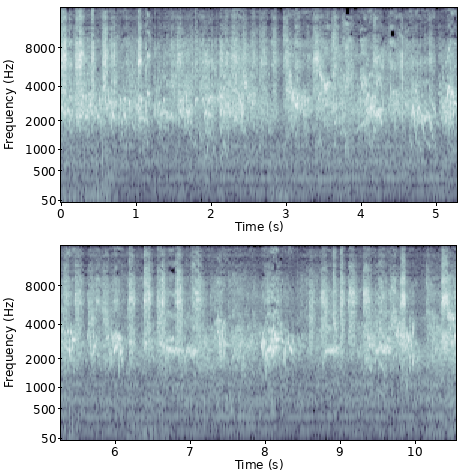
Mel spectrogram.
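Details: Budgerigars in a colony shared with other birds: dense, continuous chatter of squawks, chirps and warbled notes from many birds at once, with sharp clicks and brief whistles scattered throughout.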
